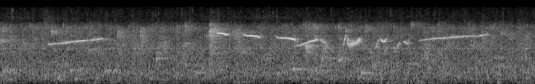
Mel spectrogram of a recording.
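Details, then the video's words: Oriental magpie-robin, Sumatran subspecies Copsychus saularis musicus: long rising whistles alternating with quick varied chirps and warbled notes in a busy run of phrases, over a constant watery hiss. "TERAPI KACER POCI TERJITU GACOR!!!"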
